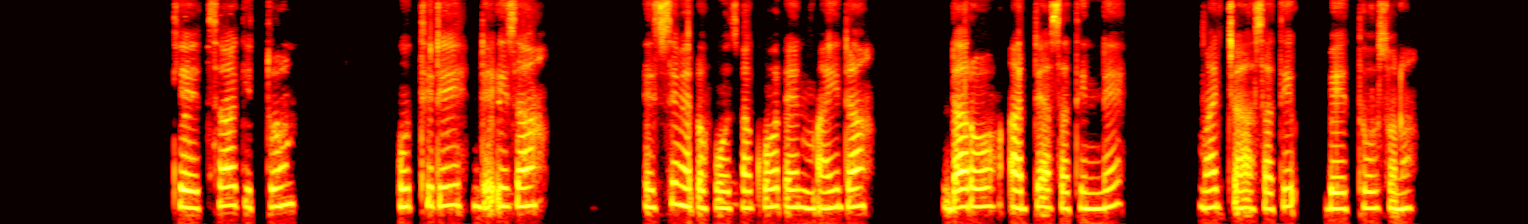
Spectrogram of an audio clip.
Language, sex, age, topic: Gamo, female, 18-24, government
